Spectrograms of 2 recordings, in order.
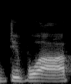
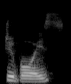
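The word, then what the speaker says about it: Dubois: you pronounce it in it's a French word and normally it would be dubo but in Wyoming it's dubo and this is a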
